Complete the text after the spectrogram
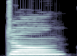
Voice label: "zheng1", pinyin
